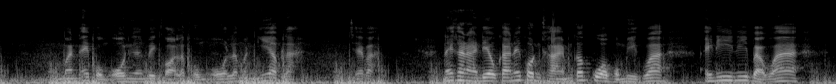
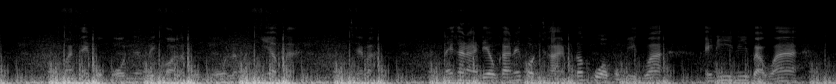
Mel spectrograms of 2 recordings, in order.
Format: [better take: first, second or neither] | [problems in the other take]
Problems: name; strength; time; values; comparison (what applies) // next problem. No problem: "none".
first | wind noise on the microphone; heavy; as loud as the speech; occasional gusts in the first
